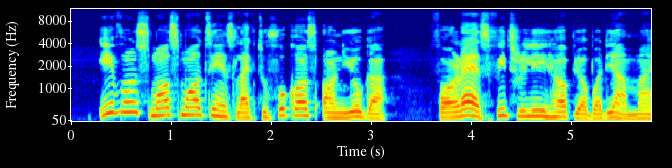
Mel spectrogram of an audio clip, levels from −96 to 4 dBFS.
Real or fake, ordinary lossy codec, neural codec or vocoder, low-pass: real; none; none; 10.8 kHz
